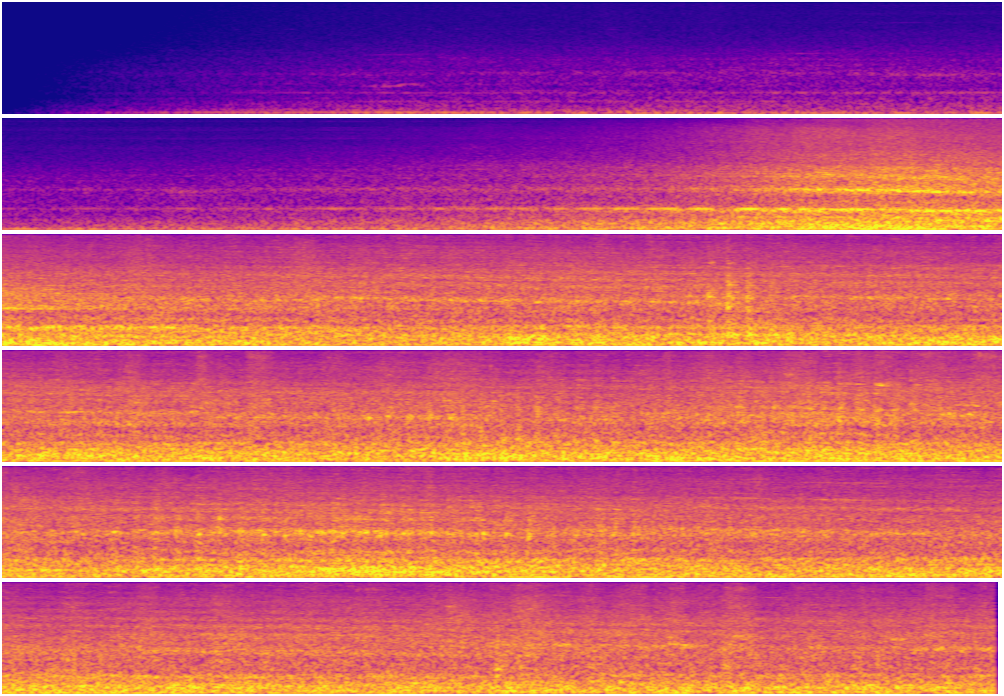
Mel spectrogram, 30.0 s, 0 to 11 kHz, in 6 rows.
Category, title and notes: Soundscapes > Urban
Cargo Train 2
Cargo train loaded with brand new vehicles passing by and recorded at close range. Recorded on Zoom H4n Pro (stock mics)
ambient, cargo, freight, industrial, locomotive, metal, rail, railway, rumble, train, transportation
